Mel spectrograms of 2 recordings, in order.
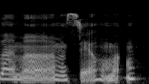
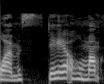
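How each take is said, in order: First: The phrase is mumbled quietly and unclearly. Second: The phrase is said clearly and confidently. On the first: The speaker feels embarrassed about the role. The speaker calls it wrong. "I had to mumble it out" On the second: The speaker is proud of the role. The speaker calls it right. "and no"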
